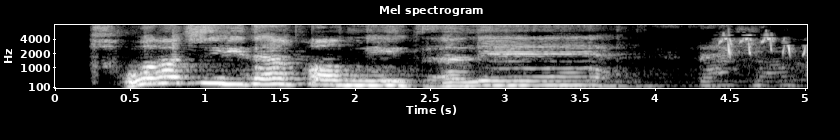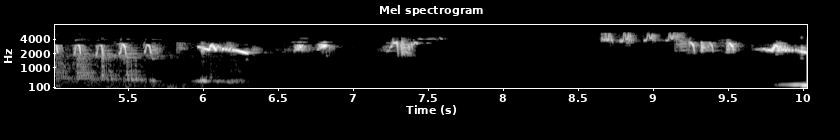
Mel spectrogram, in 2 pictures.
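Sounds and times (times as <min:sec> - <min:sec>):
small bird chirping: 0:04.4 - 0:07.7, 0:08.6 - 0:10.0.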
